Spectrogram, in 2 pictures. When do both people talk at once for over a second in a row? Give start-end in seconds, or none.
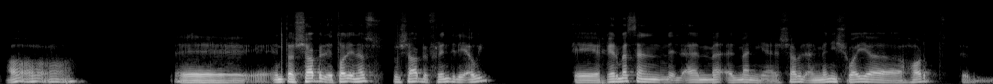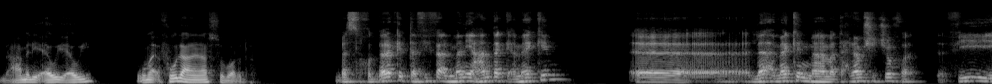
none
